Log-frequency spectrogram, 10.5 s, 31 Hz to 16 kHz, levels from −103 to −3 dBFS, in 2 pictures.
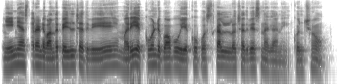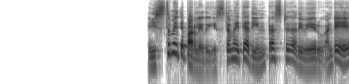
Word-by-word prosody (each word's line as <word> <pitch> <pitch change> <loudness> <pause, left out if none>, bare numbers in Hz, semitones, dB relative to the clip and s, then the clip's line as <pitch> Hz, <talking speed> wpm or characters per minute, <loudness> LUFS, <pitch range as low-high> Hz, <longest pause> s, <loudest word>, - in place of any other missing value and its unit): ఏం 120 - +1
జేస్తారండి 130 -2 0
100 110 +3 0
పేజులు 125 +1 +2
చదివి? 105 0 -2 0.4
మరీ 105 +5 +3
ఎక్కువండి 135 -2 -4
బాబు. 115 +1 -2
ఎక్కువ 115 - -10
పుస్తకాల్లో 115 +1 -3
చదివేసినా 110 -1 -4
గాని. 85 -2 -13 0.2
కొంచెం 95 +3 -9 2.8
ఇష్టమైతే 305 - +4
పర్లేదు. - - +4
ఇష్టమైతే 195 +1 0
అది 125 - -1
ఇంట్రెస్ట్ 215 - -2
అది 120 - -1
వేరు. 105 +2 +1
అంటే - - +4
120 Hz, 120 wpm, -24 LUFS, 110-135 Hz, 2.8 s, ఇష్టమైతే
